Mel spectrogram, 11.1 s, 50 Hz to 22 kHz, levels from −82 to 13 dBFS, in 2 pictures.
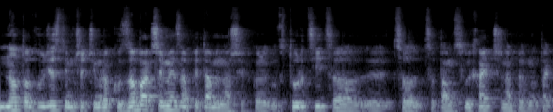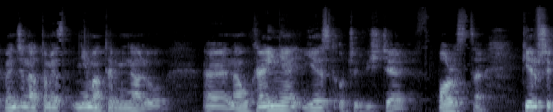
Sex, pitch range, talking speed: male, 100-120 Hz, 175 wpm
